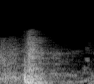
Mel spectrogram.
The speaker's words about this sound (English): Wait, I'll close this door.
